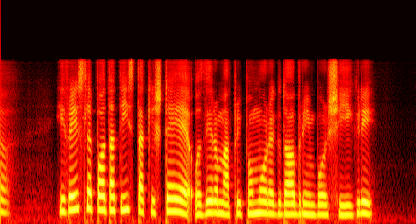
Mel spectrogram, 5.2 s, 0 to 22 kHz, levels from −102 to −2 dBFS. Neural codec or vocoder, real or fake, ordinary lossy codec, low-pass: codec, 16 kHz, about 1 kbps, DyCAST, with the encoder's durations; fake; none; 7.2 kHz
